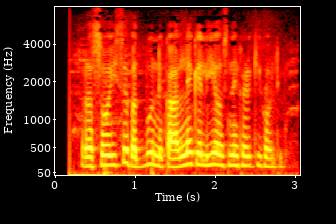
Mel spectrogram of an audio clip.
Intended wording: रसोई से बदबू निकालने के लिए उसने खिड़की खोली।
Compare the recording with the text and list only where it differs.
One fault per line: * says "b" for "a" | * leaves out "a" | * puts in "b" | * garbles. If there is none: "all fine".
all fine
